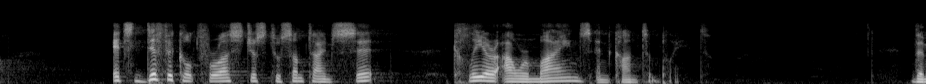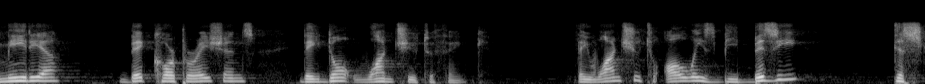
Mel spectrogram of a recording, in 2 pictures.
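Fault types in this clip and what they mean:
Nothing here counts as a fault; the speech comes across at a comfortably high-quality HD Voice setting, with little if any audible coding damage.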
